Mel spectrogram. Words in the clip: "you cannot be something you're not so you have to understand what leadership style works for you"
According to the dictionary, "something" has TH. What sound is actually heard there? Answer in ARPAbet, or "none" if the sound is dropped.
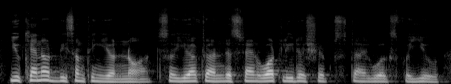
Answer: T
